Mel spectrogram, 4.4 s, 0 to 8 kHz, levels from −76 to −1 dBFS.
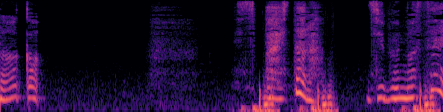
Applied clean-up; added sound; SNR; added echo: none; Buzz; -2 dB; none.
